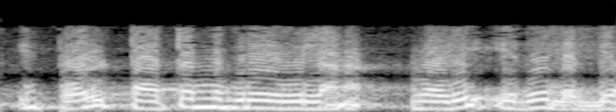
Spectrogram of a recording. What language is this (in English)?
Malayalam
